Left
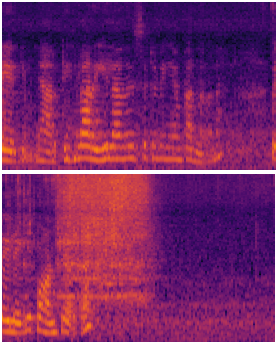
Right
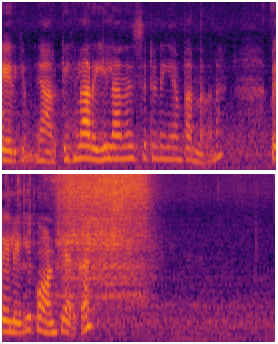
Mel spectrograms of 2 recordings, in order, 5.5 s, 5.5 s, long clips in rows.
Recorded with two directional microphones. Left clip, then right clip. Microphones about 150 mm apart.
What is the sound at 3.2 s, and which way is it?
Speech, centre (ahead or behind).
